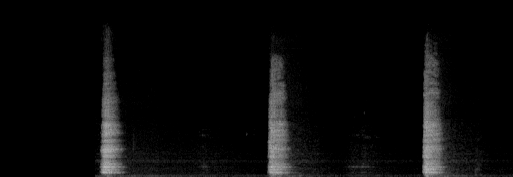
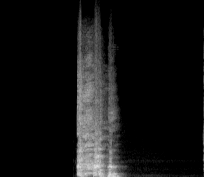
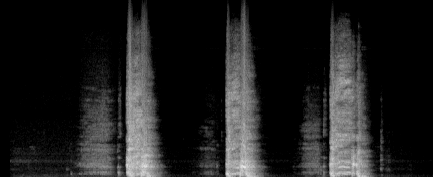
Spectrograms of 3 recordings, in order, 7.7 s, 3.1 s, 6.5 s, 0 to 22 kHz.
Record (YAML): exhalation_length: 7.7 s
exhalation_amplitude: 13400
exhalation_signal_mean_std_ratio: 0.24
cough_length: 3.1 s
cough_amplitude: 31429
cough_signal_mean_std_ratio: 0.34
three_cough_length: 6.5 s
three_cough_amplitude: 32768
three_cough_signal_mean_std_ratio: 0.37
survey_phase: alpha (2021-03-01 to 2021-08-12)
age: 45-64
gender: Male
wearing_mask: 'No'
symptom_change_to_sense_of_smell_or_taste: true
symptom_onset: 12 days
smoker_status: Never smoked
respiratory_condition_asthma: true
respiratory_condition_other: false
recruitment_source: REACT
submission_delay: 6 days
covid_test_result: Negative
covid_test_method: RT-qPCR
